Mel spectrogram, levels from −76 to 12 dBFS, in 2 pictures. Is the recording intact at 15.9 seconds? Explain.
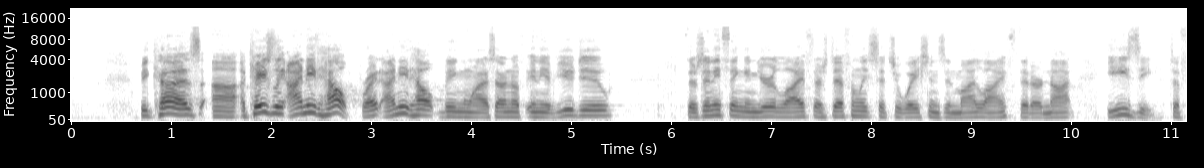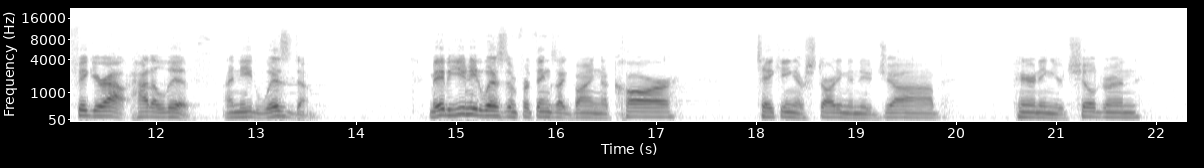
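Yes, the audio is intact at 15.9 seconds, with no dropout, glitch or other fault at that point.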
